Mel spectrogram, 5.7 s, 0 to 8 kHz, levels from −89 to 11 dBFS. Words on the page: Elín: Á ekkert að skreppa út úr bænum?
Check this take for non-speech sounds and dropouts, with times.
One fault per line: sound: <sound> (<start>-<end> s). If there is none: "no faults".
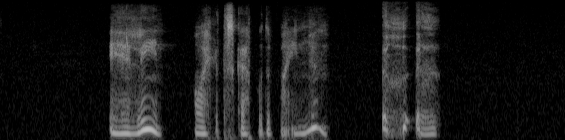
sound: cough (3.8-4.4 s)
